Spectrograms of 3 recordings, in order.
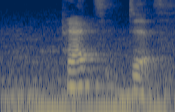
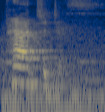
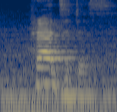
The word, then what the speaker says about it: prejudice: सो we pronounce it like prejudice. There are three main parts of this word, and you emphasize more on the first portion of the word, which is prejudice, or some people pronounce it like prejudice.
